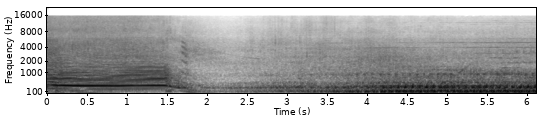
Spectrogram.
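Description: Turbocharged LS V8 of a 1984 Chevrolet Monte Carlo SS held at high revs during a burnout, then the revs drop off suddenly about a second and a half in. After a short lull, a lower, choppy engine rumble builds and holds steady.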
